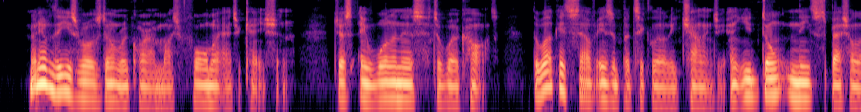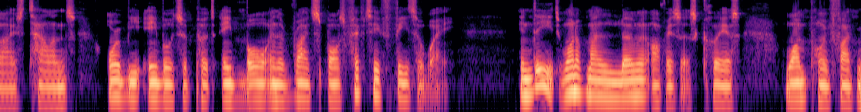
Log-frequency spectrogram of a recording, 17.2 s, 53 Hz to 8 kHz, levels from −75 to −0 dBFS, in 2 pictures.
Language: Chinese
